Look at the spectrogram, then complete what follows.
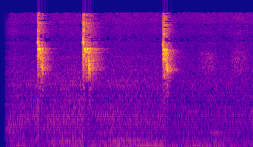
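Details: House sparrow chick calling, a recording used to lure birds: four sharp, high chirps spaced roughly half a second to a second apart, over a faint low hum.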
